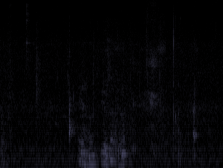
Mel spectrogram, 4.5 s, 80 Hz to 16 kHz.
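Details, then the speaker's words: Hiccups in a baby boy about 3 months old while he is chatting with his dad. "have you got hiccups oh the poor reese's baby have you got them hiccups"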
